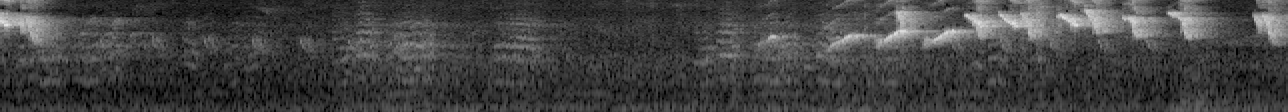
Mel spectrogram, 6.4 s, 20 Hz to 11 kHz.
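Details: Double-collared seedeater in the 2025 season: a soft, indistinct start, then a lively run of high, clipped chirps repeated about three or four times per second, ending with a sharp final note.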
